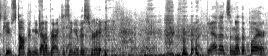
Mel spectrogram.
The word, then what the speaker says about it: Eviscerate: Yeah, I'm supposed to go practice Eviscerate. Which I mispronounced as Eviscrate for a very long time.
